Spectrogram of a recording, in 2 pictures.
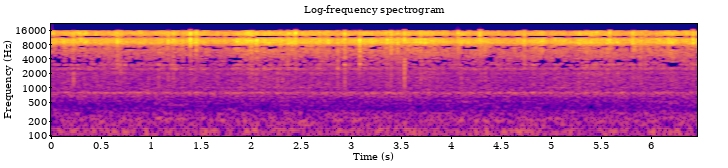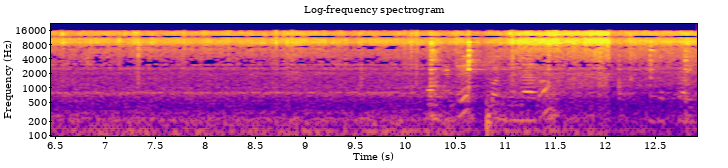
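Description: Chopped onions sizzling steadily in hot oil in a stainless steel frying pan. A little before the end, a slotted metal spoon scrapes and knocks against the pan as the onions are stirred.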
